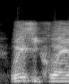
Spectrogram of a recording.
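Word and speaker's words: Lacy Clay: I think Lacey Clay. I mean, it's weird that he has a woman's name. I think it's weird that it rhymes with lazy.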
